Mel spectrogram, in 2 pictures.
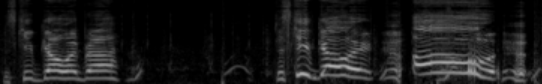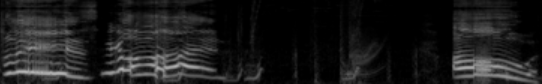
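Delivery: loud, high pleading scream with a crying edge; desperate screaming plea. Real, not acted. Streamer screaming at the game in a tight finish, crying plea. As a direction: beg the game to hold on, at full voice.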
